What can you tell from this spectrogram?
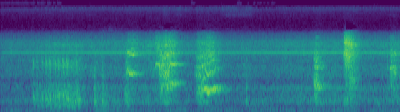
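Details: English Bulldog puppies give thin, squeaky whines and high yelps in short separate notes, a few rising sharply, over a quiet hiss.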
